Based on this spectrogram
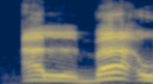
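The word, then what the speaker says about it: الباء: Al-ba'u bacanya, bukan bi nanti ya ketika di i'rab.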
